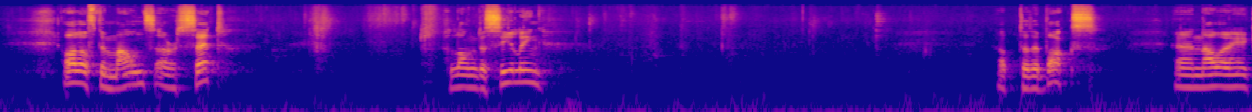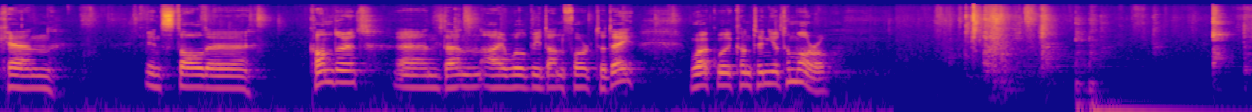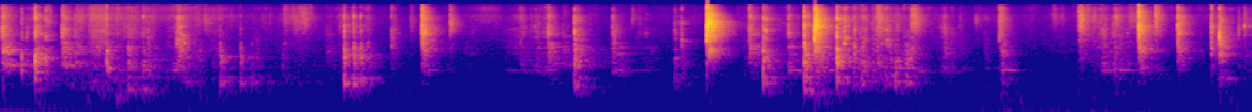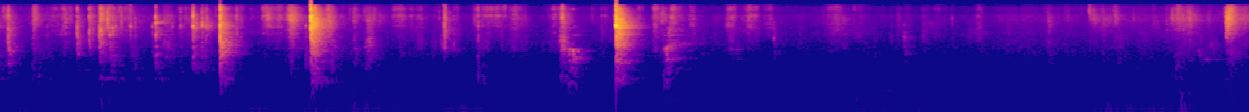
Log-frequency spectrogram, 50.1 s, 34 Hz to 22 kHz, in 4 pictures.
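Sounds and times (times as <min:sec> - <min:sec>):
plastic pipe clicking into clips: 0:30.3 - 0:35.2, 0:35.9 - 0:41.1.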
